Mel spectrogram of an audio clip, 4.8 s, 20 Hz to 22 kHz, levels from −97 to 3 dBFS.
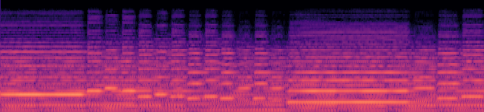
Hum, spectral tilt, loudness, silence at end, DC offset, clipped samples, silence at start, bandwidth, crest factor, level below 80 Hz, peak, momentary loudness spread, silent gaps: none; -5 dB/octave; -27 LUFS; 0 s; under 0.1%; under 0.1%; 0 s; 15 kHz; 12 dB; -62 dBFS; -14 dBFS; 6 LU; none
